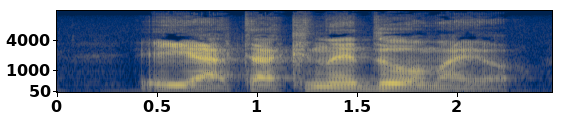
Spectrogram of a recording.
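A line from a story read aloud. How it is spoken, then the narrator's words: Cold smiling tone. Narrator (Ukrainian): холодно всміхнувся Снейп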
